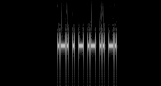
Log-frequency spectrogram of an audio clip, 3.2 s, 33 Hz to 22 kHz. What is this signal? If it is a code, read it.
Morse code, heard as a keyed tone, about 40 wpm, 700 Hz. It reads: RETAIN
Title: Top 1751-2000 Words 40wpm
